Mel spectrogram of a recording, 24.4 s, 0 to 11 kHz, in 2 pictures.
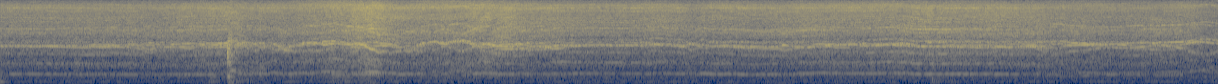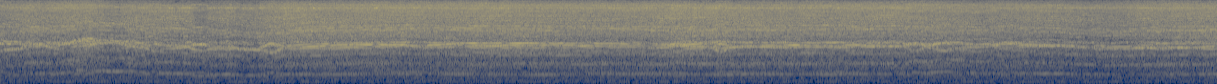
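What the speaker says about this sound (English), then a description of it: "I'm pretty impressed with the E011 7mm motors, plenty of power." Tiny 7mm brushed motors of an Eachine E011 micro drone whirring in flight, a steady high-pitched whine that rises and falls slightly with throttle, close and continuous throughout with no talking.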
